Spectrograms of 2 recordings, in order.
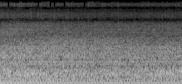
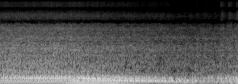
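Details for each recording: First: John Deere V-twin lawn tractor at full throttle after carburetor replacement and governor idle adjustment (fixing runs-then-dies-with-choke-off): loud, steady drone with an even, fast firing pulse, no misses or surging; runs normally. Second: John Deere lawn tractor V-twin, before carburetor replacement: runs steadily, then speed sags and surges unevenly before dying when the choke is turned off. Suspected dirty or broken carburetor, dirty or broken manifold, or broken gaskets.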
